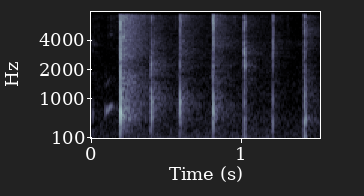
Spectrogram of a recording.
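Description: A short burst of steady clapping, about seven sharp claps evenly spaced at a quick pace, crisp and bright, with no voices.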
